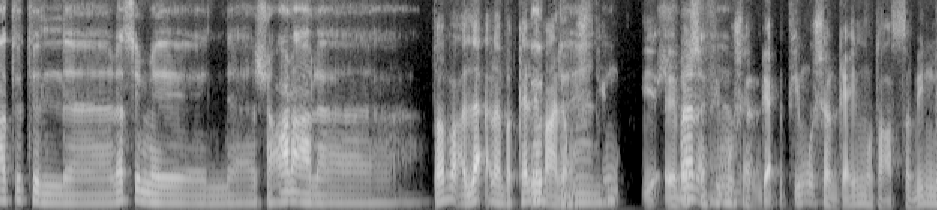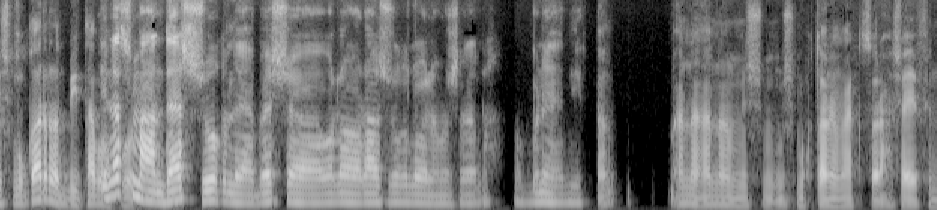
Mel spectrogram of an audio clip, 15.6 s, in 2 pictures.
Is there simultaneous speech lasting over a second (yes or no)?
yes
